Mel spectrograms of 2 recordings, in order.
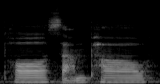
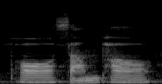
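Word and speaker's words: ภ สำเภา: This is also a P sound, and it is paw sam pao, paw sam pao. So paw rising, sam, and then flat pao, paw sam pao.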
